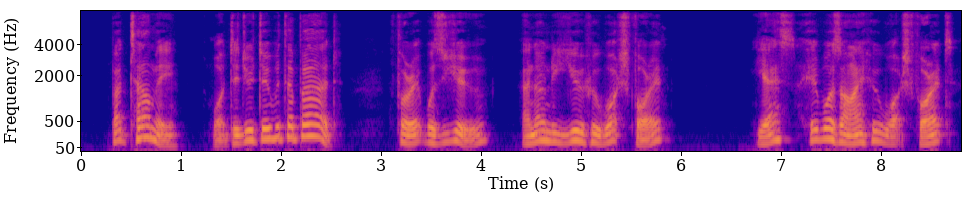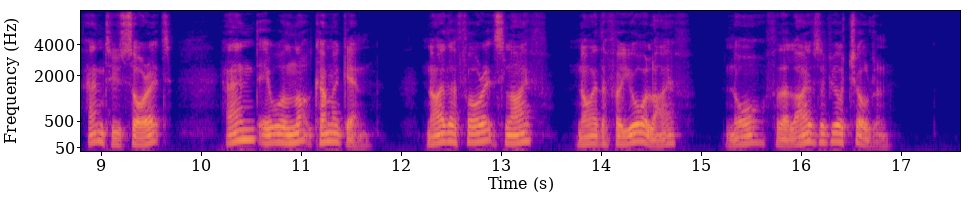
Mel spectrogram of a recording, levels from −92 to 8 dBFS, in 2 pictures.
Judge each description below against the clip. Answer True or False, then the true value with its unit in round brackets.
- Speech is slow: False (185 wpm)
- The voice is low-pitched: True (130 Hz)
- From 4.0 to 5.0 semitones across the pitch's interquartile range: True (4.7 semitones)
